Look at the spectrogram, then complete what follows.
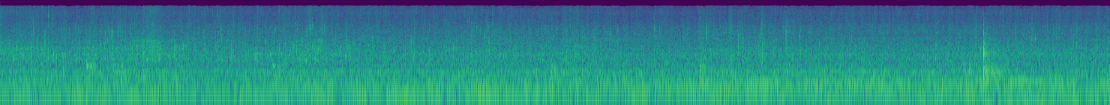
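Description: Chicken curry simmering and bubbling in a pan over a low steady hum, with a wooden spatula stirring through the thick gravy. A single sharp click about thirteen seconds in.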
